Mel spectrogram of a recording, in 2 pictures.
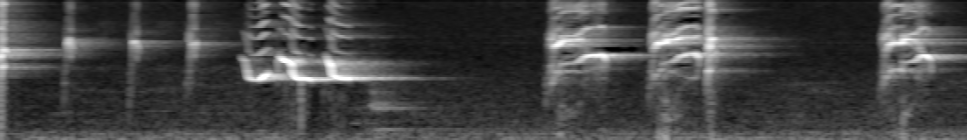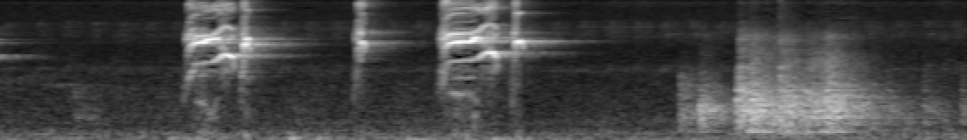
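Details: White-rumped shama, Medan type, singing with full imitation content: spaced bursts of high ringing whistled notes roughly every second, a brief rich phrase early, and a faint rustle near the end.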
